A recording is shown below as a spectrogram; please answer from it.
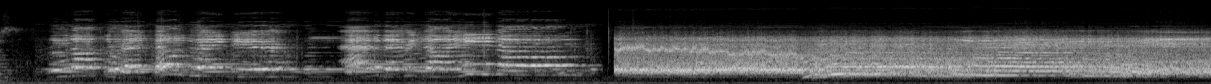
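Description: Battery-powered singing plush toys playing loud electronic songs through their small speakers: first a plush dog in a Santa hat sings a tune. After a brief break about six seconds in, a white furry plush plays a different song with a denser, noisier sound.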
